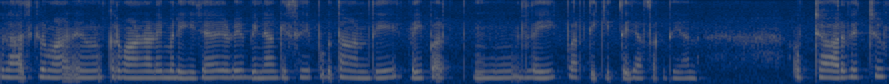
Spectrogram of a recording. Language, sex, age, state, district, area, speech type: Punjabi, female, 18-30, Punjab, Shaheed Bhagat Singh Nagar, rural, spontaneous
